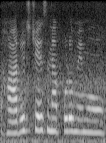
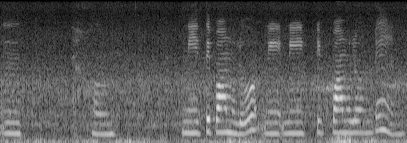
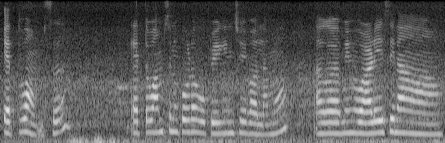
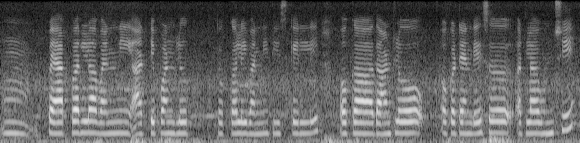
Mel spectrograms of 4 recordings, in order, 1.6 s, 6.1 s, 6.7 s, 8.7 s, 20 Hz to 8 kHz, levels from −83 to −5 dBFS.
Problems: constant background noise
